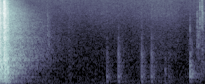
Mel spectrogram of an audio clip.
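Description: One sudden loud hit with a short fading tail, followed by a few faint clicks.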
